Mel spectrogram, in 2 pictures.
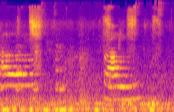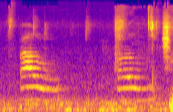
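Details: Four separate meows from Loren, a domestic cat at a small shop, each about half a second long, wavering and slightly falling, spaced roughly a second apart over low background hum.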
